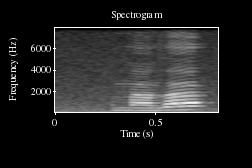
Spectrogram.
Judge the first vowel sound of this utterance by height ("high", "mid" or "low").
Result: low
